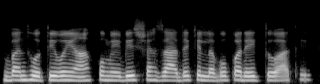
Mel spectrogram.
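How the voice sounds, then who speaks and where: A woman's voice: medium pitch, level tone, vocal fry, smooth, no echo, lo-fi sound. Woman narrating a dramatic novel. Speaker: audiobook narrator.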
